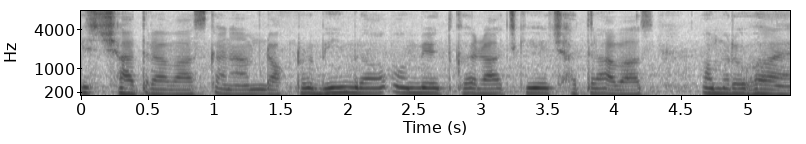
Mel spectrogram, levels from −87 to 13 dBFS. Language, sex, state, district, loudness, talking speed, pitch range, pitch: Hindi, male, Uttar Pradesh, Jyotiba Phule Nagar, -18 LUFS, 125 wpm, 145-170 Hz, 160 Hz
